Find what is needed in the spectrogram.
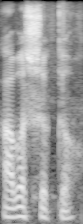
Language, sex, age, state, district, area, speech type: Odia, male, 30-45, Odisha, Kendrapara, urban, read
